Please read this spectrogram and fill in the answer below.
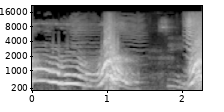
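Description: Dog howling: a long note that starts loud and slides down in pitch, then a second shorter note that rises and falls about a second in, dying away shortly before the end.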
